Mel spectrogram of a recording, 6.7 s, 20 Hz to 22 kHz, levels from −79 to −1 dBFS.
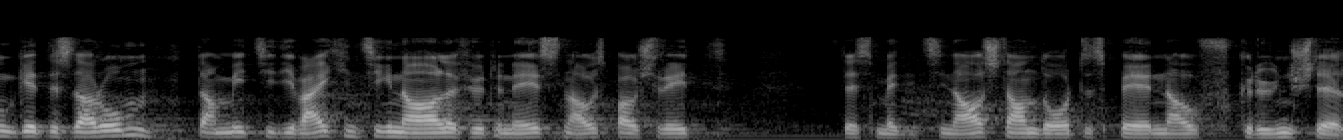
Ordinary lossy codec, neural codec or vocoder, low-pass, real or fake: none; none; 7.2 kHz; real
